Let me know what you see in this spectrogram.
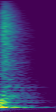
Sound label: Snare Soft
